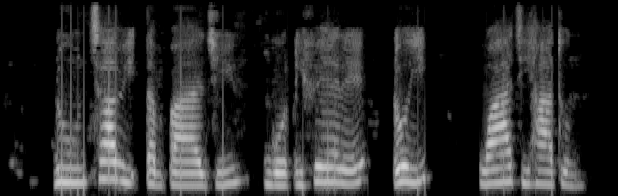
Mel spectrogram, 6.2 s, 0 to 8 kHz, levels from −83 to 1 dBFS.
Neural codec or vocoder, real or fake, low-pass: none; real; 7.2 kHz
